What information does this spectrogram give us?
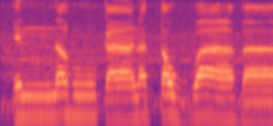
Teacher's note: واؤ مشدد بھی ہے اور واؤ کے ساتھ الف ہے تو واؤ مشدد میں گنہ نہیں ہوتا، گنہ صرف نون مشدد اور نیم مشدد میں ہوتا ہے بس.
